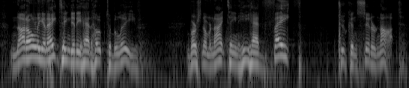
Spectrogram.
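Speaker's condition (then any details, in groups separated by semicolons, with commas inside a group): No condition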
